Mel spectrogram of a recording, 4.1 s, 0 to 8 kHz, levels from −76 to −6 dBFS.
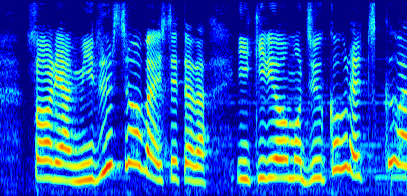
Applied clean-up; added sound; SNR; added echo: none; none; none; none.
